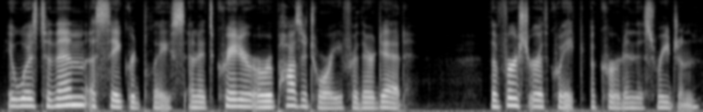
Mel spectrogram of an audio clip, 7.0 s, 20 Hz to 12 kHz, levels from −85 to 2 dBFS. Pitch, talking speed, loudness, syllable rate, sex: 185 Hz, 190 wpm, -18 LUFS, 5.6 syllables/s, female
